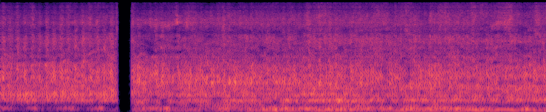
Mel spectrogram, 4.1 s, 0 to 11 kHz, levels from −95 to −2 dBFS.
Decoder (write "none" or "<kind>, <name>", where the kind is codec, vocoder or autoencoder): vocoder, WaveNeXt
